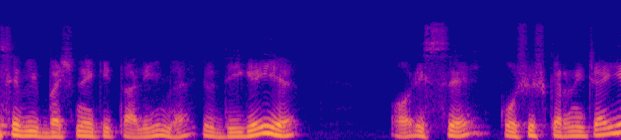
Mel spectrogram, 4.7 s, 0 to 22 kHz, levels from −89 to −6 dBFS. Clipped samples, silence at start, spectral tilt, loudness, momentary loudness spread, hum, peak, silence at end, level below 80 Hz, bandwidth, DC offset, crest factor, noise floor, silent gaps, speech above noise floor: under 0.1%; 0 s; -9 dB/octave; -31 LUFS; 9 LU; none; -14 dBFS; 0 s; -68 dBFS; 10.5 kHz; under 0.1%; 16 dB; -79 dBFS; none; 49 dB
